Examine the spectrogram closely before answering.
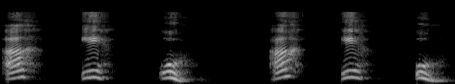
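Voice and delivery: اہ اہ اوہ said as clipped glottal stops; hamza sound demo. Shown as a demonstration. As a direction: cut each vowel short at the throat. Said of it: "اس word کو ساکن کر لیجئے". (ہمزہ کی آواز کا عملی نمونہ)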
